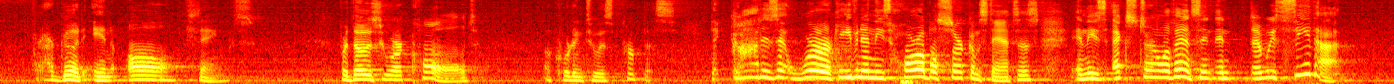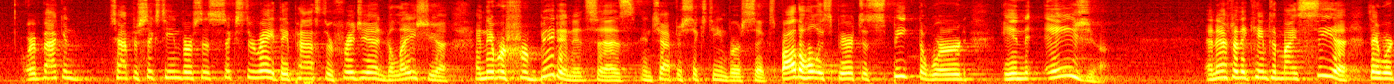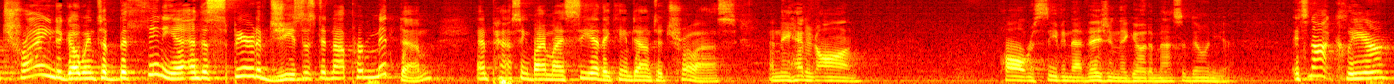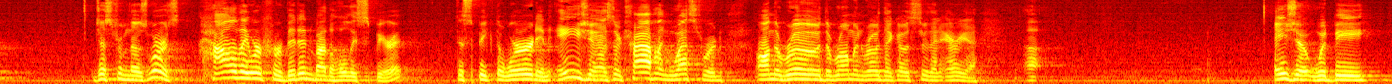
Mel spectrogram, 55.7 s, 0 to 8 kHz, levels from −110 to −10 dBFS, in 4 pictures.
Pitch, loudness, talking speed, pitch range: 175 Hz, -23 LUFS, 165 wpm, 140-210 Hz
